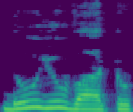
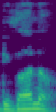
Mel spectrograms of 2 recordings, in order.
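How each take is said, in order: First: Each word is said fully and separately. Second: The words blend together into one reduced word.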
